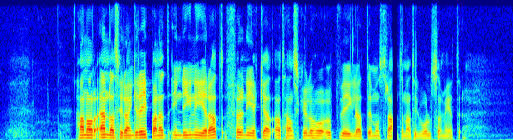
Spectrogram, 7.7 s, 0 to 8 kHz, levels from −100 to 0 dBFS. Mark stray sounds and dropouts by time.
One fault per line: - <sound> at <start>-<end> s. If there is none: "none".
- dropout at 5.9-6.0 s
